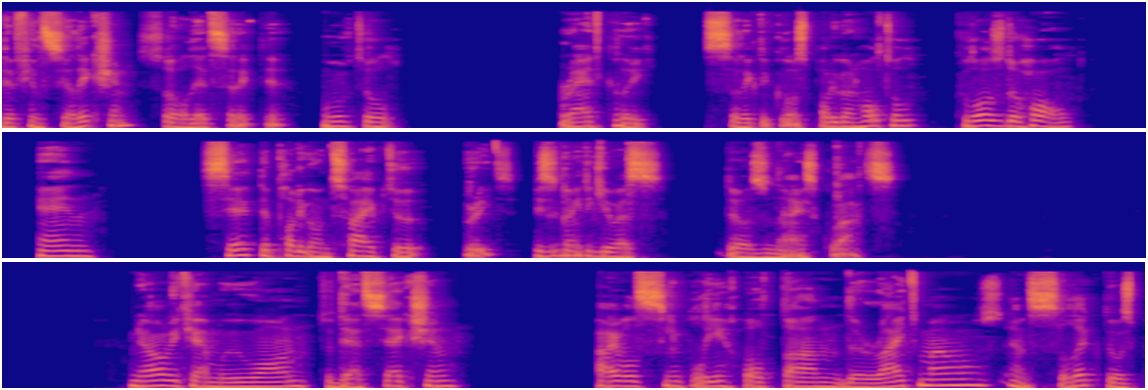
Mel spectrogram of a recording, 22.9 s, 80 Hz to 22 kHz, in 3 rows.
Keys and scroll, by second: 11.4-12.3 typing.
